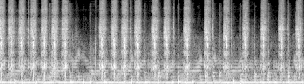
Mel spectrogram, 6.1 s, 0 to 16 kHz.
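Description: EMG Salient Arms GRY M4 airsoft electric rifle (AEG, G&P i5 gearbox) firing a rapid string of semi-auto shots, about six or seven a second, each a sharp crack of the motor-driven piston, stopping just before the end. Background music plays underneath.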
